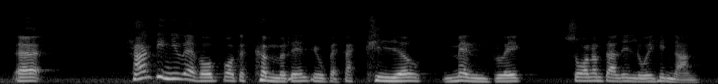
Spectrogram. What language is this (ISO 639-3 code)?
cym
